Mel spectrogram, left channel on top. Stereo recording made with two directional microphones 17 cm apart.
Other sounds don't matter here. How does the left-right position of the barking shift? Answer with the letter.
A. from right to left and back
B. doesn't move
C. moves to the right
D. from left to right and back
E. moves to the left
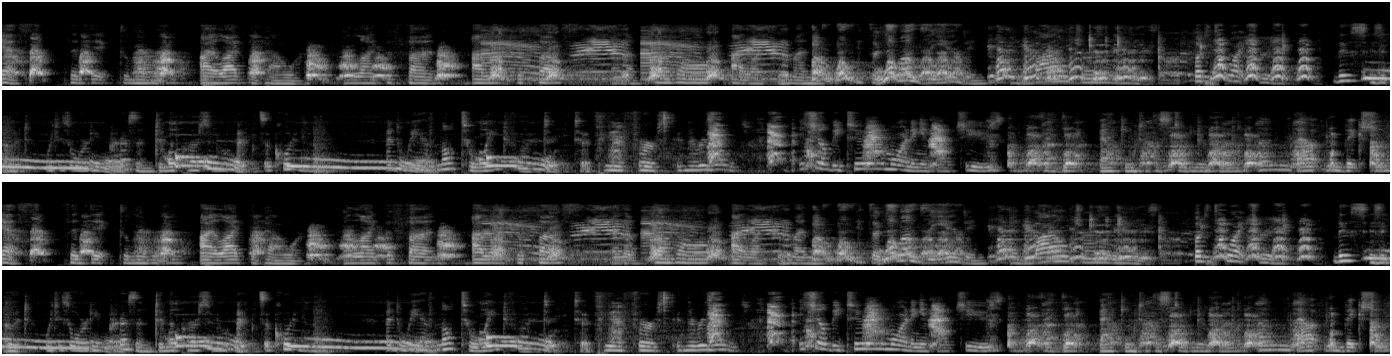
C.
